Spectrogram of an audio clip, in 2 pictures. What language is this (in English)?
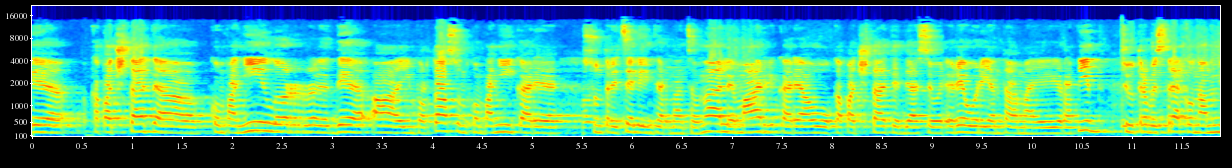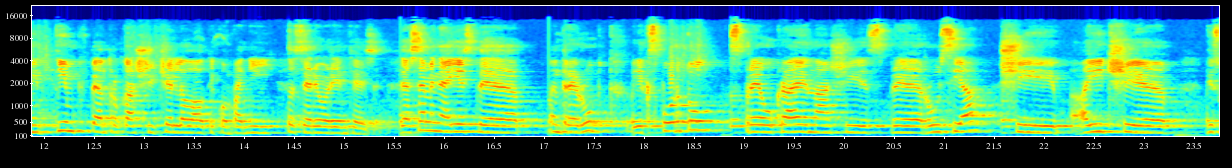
Romanian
